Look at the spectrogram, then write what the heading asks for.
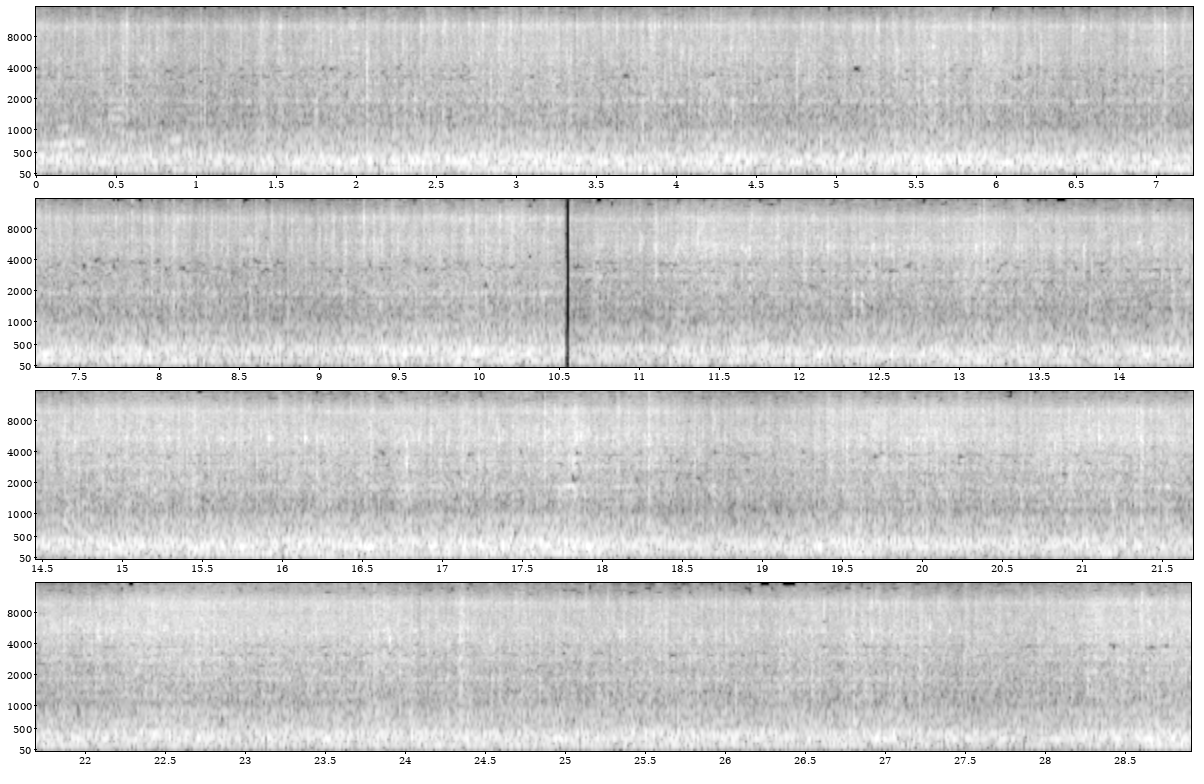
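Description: Chicken wings sizzling steadily as they fry in a pan.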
